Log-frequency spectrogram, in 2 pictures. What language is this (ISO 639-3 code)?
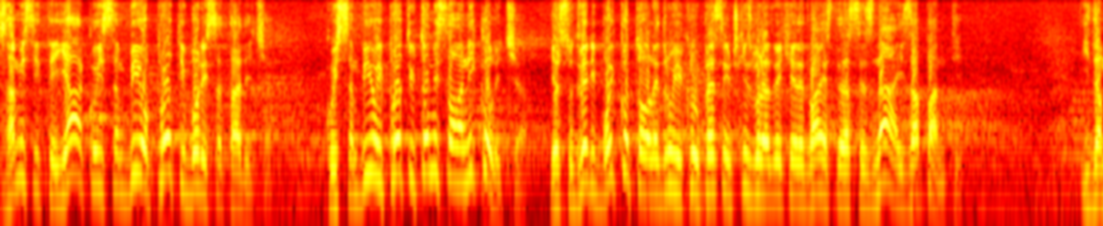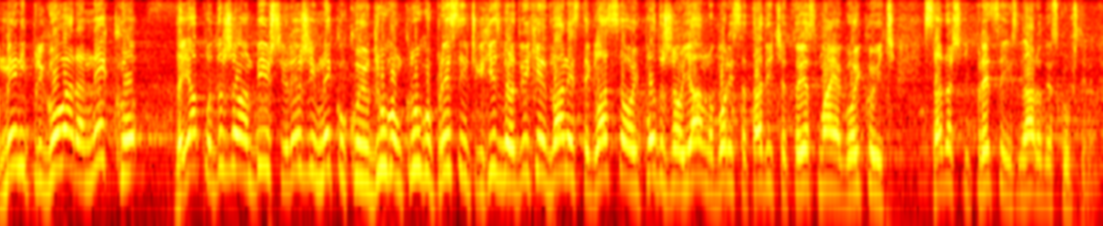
srp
